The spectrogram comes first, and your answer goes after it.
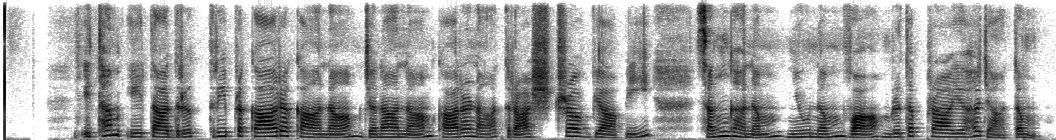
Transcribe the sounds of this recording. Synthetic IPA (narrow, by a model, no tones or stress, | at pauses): it̪ʰɐmeːt̪aːd̪ɾɨk̚t̪ɾiːpɾɐkaːɾɐkaːnaːmd͡ʒɐnaːnaːmkaːɾɐɳaːt̪ɾaːʂʈɾɐʋjaːpisɐŋɡʱɐnɐmnjuːnɐmʋaːmɾɨt̪ɐpɾaːjɐɦɐd͡ʒaːt̪ɐm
